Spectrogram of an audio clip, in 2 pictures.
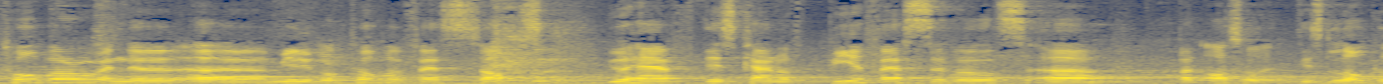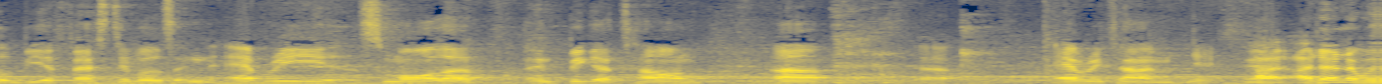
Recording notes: Melbourne's Beer Deluxe for a live tasting of their beers in front of a huge audience!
